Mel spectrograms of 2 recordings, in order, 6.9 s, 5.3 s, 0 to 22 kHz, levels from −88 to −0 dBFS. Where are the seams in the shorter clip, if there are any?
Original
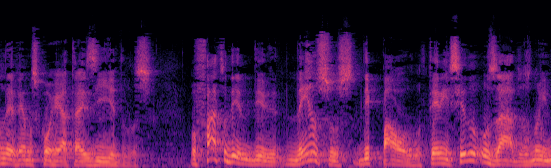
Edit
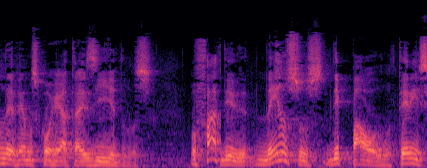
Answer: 2.8 s

